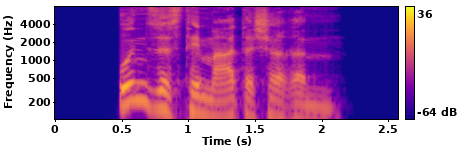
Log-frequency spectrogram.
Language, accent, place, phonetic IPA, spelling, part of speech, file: German, Germany, Berlin, [ˈʊnzʏsteˌmaːtɪʃəʁəm], unsystematischerem, adjective, De-unsystematischerem.ogg
- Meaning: strong dative masculine/neuter singular comparative degree of unsystematisch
